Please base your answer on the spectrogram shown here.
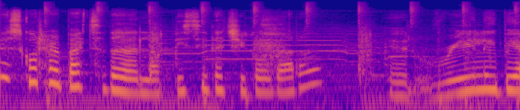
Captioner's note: scoffs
